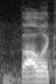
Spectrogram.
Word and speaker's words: Balak: And so, and it's Balak is how you say his name.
